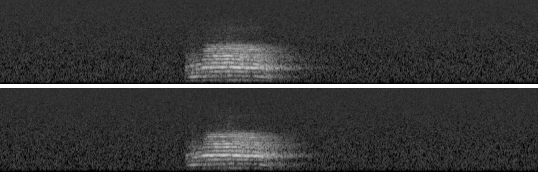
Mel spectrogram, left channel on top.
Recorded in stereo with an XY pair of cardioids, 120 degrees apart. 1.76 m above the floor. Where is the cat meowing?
50° left, 3.5 m.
